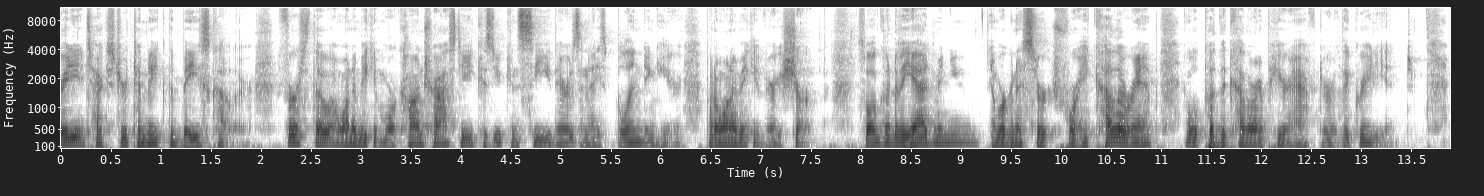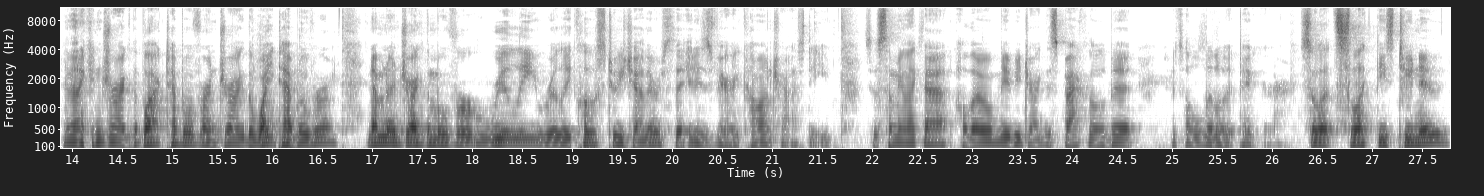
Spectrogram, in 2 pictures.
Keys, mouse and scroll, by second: 1.4-2.5 scroll down 1, 2.6-3.2 scroll up 1, 3.2-7.0 scroll up 1, 3.9-7.0 shift+middle drag, 7.0-7.6 scroll down 1, 7.3 middle click, 7.5-8.4 typing, 7.6 shift+click, 10.3 click, 11.5 click, 11.9 click, 12.4 click, 13.0-14.1 scroll up 1, 14.1-14.6 drag, 15.1-17.4 drag, 15.8-16.7 scroll down 1, 16.2-17.2 shift+middle drag, 17.4-18.4 middle drag, 17.4-18.4 scroll up 1, 18.4 scroll up 1, 18.5-18.8 drag, 19.0-20.5 drag, 20.6-22.1 scroll down 1, 22.1-22.8 shift+drag, 23.0 click, 23.7-24.6 drag, 24.6 typing, 24.9 click, 25.3 click, 25.9-26.9 typing, 26.2 click, 26.5 drag, 27.2-27.7 drag.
